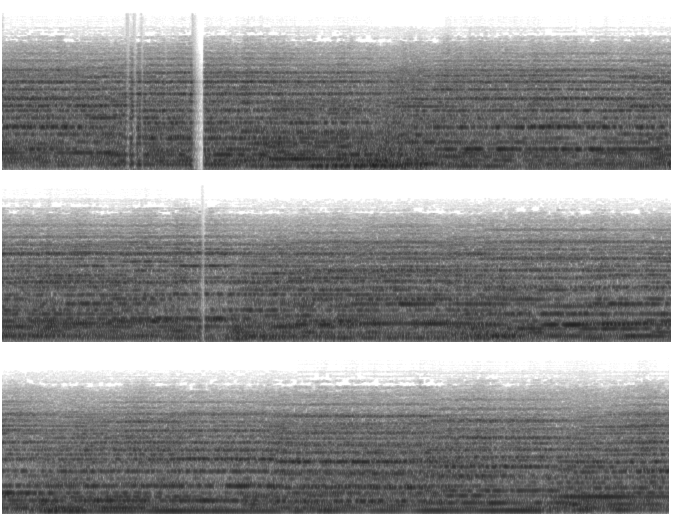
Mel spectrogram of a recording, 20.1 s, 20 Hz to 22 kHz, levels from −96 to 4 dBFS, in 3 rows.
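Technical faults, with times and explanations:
1.23–2.03 s, repeated stalls (stutter). Late packets emptied the jitter buffer five times. The receiver held the last sound for 214 ms in all, up to 116 ms at once. Nothing is lost, but the audio drags and stutters.
8.67–8.73 s, short stall from a late packet. One packet arrived 39 ms late. The receiver stretched the last sound for 39 ms, then resumed. Nothing is missing.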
